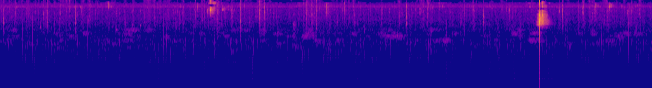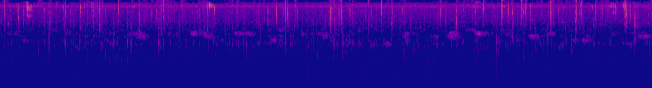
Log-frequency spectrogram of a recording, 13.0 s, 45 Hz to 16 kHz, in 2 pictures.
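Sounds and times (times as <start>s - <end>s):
wood fire crackling: 0.2s - 13.0s.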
